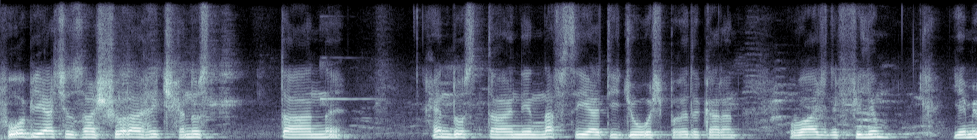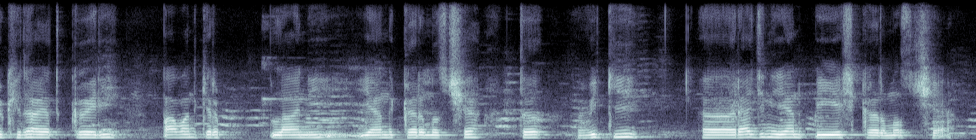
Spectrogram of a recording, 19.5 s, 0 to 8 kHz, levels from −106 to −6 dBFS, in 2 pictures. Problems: continuous background conversations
